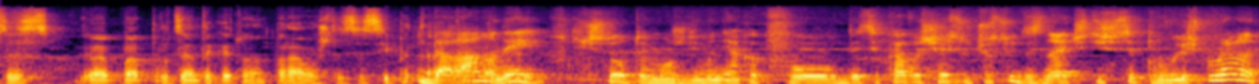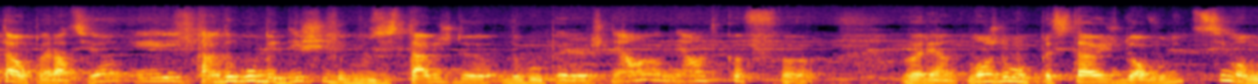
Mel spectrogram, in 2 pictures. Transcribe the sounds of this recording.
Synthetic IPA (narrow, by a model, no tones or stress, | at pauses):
sɛs | pɾot̪sɛnt̪əkd̪ɛt̪onɐpɾavəʃt̪ɛsɛsipɛt̪d̪ad̪amɐnɛfklʲu̥t͡ʃi̥t̪ɛlˠnot̪ɔjmɔʒɛd̪ɐimənʲakəkvod̪ɛsɛkazvɐʃɛst̪ot͡ʃust̪void̪ɐznaɛt͡ʃɛ̥t̪iʃɛ̥sɛpɾovliʃpovɾɛmɛnɐt̪aɛopɛɾat̪sijəikaɡd̪ɐɡoːbɛd̪iʃid̪ɐɡozɐst̪aviʃd̪ɐd̪ɐɡoːpɛɾiɾəʃnʲa̰mənʲa̰mət̪ɐ̥kɤf | vɐɾiant̪mɔʒɛd̪ɐmʊpɾɛt̪st̪aviʃd̪ɔvod̪it̪ɛ̥simon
